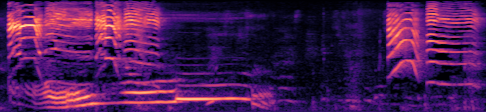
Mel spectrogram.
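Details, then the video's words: Pet dog howling indoors: drawn-out, wavering tones sliding up and down with rich harmonics, sustained about two seconds, then a pause and a second shorter burst of high, squeaky, rising yelps. "Howling Rudi"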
